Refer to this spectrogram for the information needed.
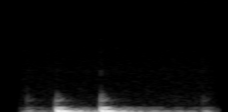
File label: heart beat double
